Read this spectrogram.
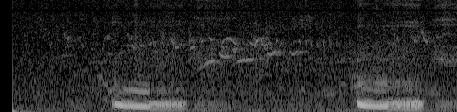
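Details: Two harsh, grunting, snorting snores about four seconds apart with quiet breathing between, during an afternoon nap in a puddle; loud snoring.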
